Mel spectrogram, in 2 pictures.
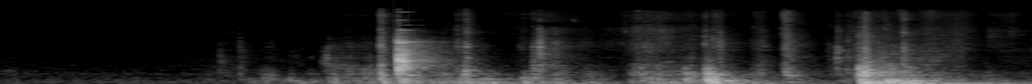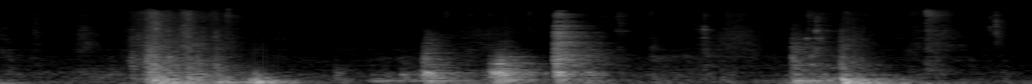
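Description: A tall kitchen unit door being opened and shut, with a run of separate knocks and thuds as things are handled and set down. The sharpest knock comes about two seconds in.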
